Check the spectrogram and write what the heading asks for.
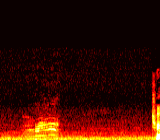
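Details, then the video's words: Indoor domestic cat asking for treats with a single short meow, its tone fairly level and under half a second long, followed by a sharp knock or clatter near the end. "Talking cat--Merlin wants his treats"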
